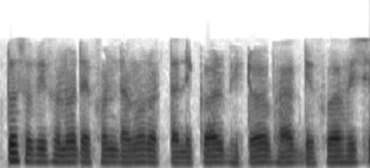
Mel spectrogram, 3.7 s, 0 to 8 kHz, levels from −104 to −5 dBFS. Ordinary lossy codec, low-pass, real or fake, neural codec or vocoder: AAC, 16 kbps; 7.2 kHz; real; none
